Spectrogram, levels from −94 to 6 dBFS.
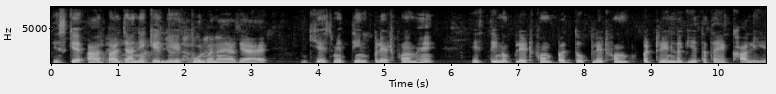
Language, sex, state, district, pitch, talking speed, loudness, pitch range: Hindi, male, Bihar, Jamui, 160 Hz, 155 wpm, -24 LUFS, 155-170 Hz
